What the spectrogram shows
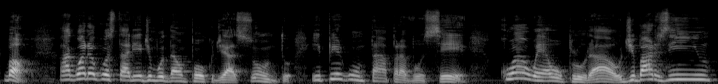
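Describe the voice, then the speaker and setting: A man's voice: a little high, wildly swooping pitch, normal speed, hardly any pauses, mellow. A man teaching a grammar lesson, emphatic and often asking the viewer questions.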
